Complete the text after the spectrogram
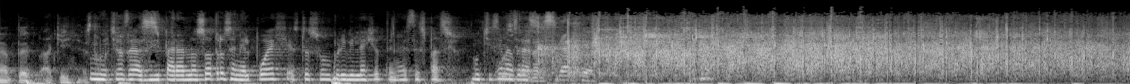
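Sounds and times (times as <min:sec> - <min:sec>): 
speech: 0:00.0 - 0:06.4
audience applause: 0:05.2 - 0:11.2.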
